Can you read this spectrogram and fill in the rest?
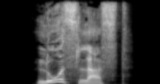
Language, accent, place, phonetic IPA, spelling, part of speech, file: German, Germany, Berlin, [ˈloːsˌlast], loslasst, verb, De-loslasst.ogg
- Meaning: second-person plural dependent present of loslassen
